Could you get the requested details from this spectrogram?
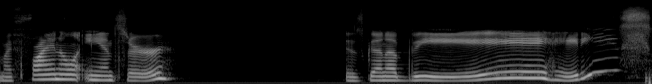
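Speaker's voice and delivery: hesitant, unsure, very slow, words stretched out. Giving a final answer in a quiz round, not very confident. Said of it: "you don't sound very confident in that".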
